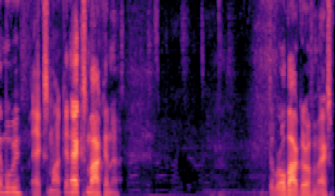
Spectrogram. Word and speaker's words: Ex Machina: Ex Machina.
